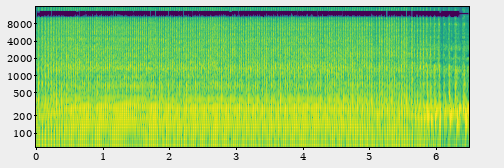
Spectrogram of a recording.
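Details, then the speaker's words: Willys L-134 engine adapted as an engine/air compressor, restored, no exhaust or choke fitted: loud, raw, fast popping, slightly uneven then dying away; runs but still needs tuning. "but there's no exhaust so it's going to be noisy see no choke either so it might not run real well"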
